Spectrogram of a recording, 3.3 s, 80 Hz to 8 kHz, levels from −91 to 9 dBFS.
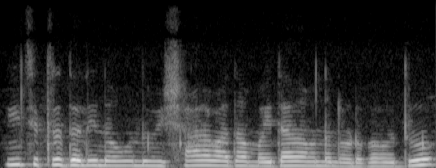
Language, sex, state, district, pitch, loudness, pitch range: Kannada, female, Karnataka, Gulbarga, 215 Hz, -18 LUFS, 200-235 Hz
